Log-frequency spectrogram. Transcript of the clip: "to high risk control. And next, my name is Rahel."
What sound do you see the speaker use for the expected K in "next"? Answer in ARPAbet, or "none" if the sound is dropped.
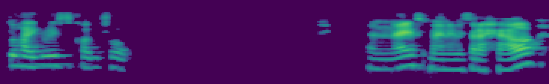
none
